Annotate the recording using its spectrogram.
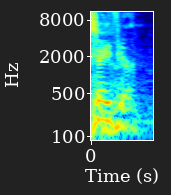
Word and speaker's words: Xavier: Well, it's Xavier. Xavier. I used to say Xavier. – Well, because Xavier Talton and Xavier Johnson both like the X pronounced.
